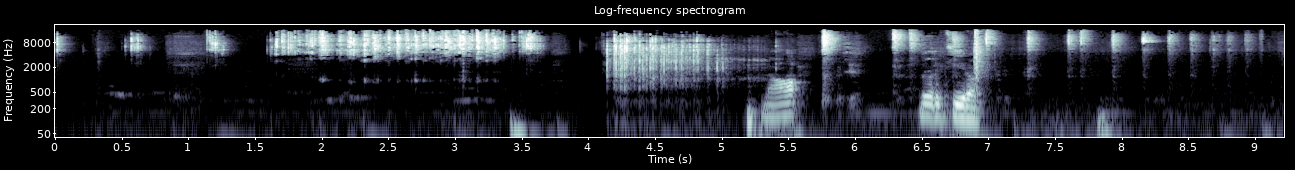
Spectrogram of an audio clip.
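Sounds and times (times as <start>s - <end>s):
dice rolling and falling on a table: 1.8s - 5.6s
speech: 5.3s - 5.7s, 6.5s - 7.1s.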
